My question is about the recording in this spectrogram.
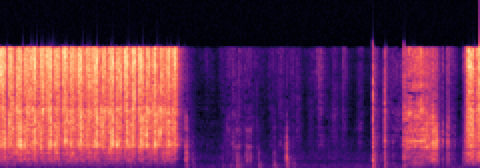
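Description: A diamond plate scraped rapidly back and forth over a phone's glass screen, a gritty rasping that roughs the glass up into a sharpening surface. The scraping stops about two seconds in, leaves a quieter gap with a few light clicks, and starts again near the end.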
